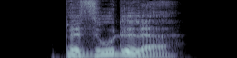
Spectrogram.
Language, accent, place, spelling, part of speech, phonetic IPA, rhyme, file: German, Germany, Berlin, besudele, verb, [bəˈzuːdələ], -uːdələ, De-besudele.ogg
- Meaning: inflection of besudeln: 1. first-person singular present 2. first/third-person singular subjunctive I 3. singular imperative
